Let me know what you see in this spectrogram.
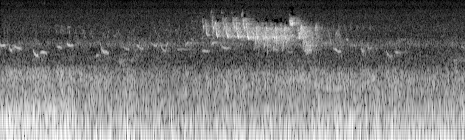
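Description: Faint birdsong: scattered short chirps, with one brighter, rapid run of notes lasting about two seconds, starting about four seconds in, over a low steady background hum of outdoor noise.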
